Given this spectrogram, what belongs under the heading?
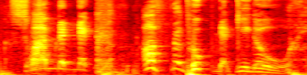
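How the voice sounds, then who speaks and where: This is a put-on character voice from a man, pitched extremely high. He delivers it at a fairly slow pace. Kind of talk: comedic.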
